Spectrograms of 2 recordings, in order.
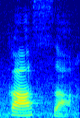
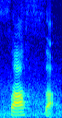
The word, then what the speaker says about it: casa: Now, example, if we are going with A, example is Casa. This is not Sasa. This is Casa because it is coming with A.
